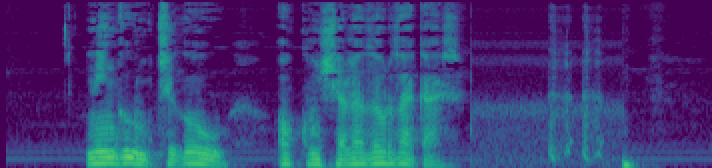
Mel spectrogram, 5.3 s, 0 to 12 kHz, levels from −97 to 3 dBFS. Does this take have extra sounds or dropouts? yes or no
yes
